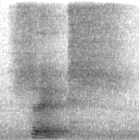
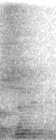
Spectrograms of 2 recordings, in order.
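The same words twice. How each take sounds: First: The final s sound is clearly pronounced. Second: The final s sound is weak or dropped. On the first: The speaker calls it right. "You have to pay attention to that S at the end of word" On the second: The speaker calls it wrong. "Not uh"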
